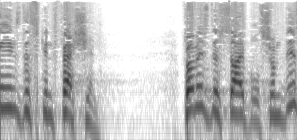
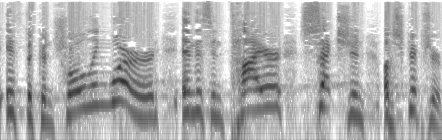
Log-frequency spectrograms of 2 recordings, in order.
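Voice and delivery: normal talking voice

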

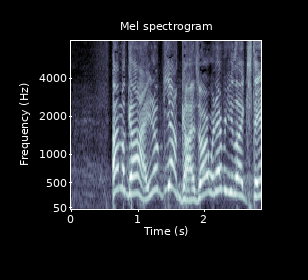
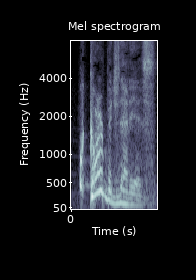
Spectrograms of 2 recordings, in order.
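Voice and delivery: disgusted; 10 semitones lower, 8 dB quieter than usual. Real, not acted. Preacher scorns religion, low aside.

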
